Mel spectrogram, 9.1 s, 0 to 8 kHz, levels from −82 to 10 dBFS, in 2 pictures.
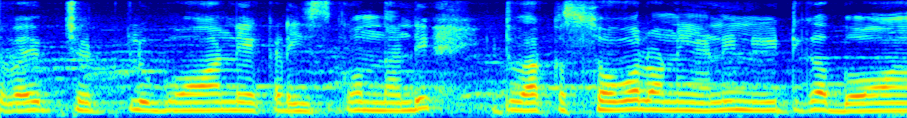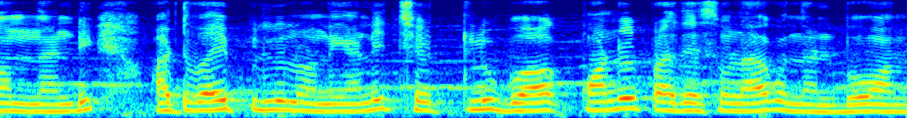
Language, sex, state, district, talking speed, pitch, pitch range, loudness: Telugu, female, Andhra Pradesh, Guntur, 170 wpm, 205 Hz, 195-215 Hz, -19 LUFS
